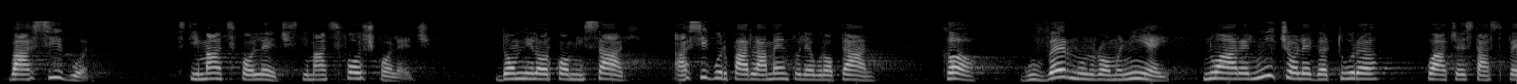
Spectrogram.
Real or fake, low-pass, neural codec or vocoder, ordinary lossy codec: real; none; none; none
